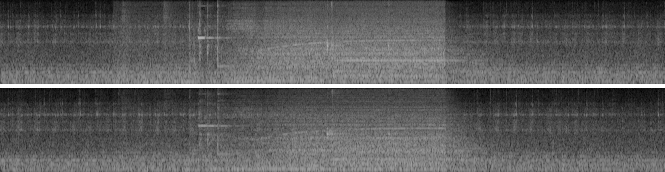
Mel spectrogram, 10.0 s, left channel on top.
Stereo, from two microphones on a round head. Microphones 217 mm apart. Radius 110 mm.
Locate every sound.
1.7 s a microwave: 60° left (ahead or behind), 0.6 m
